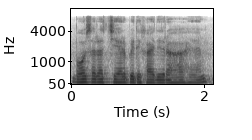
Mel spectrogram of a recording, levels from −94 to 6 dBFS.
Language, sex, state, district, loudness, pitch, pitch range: Hindi, male, Arunachal Pradesh, Papum Pare, -17 LUFS, 120 Hz, 115-125 Hz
